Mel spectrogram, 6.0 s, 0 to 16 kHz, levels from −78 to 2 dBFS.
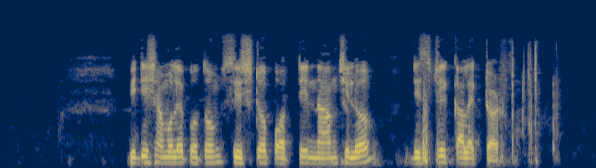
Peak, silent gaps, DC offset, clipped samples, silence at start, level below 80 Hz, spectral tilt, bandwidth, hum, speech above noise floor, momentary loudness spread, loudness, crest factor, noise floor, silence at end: -2 dBFS; none; under 0.1%; under 0.1%; 1.3 s; -54 dBFS; -5.5 dB/octave; 7.4 kHz; none; 55 dB; 7 LU; -16 LUFS; 16 dB; -70 dBFS; 0.6 s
